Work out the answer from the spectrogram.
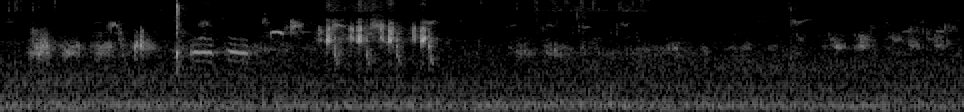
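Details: Small but powerful Great reed warbler in a Lake Biwa reed bed in May, Japan, giving a burst of rapid, grating, repeated chirps over a quiet background hiss.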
